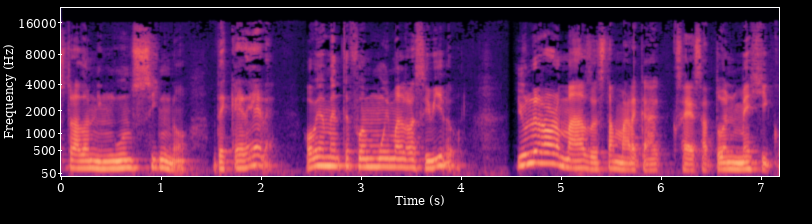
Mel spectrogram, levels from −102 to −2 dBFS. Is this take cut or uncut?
uncut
